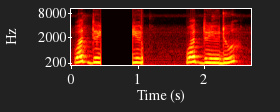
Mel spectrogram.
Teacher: Intonasi naik di akhir kalimat.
